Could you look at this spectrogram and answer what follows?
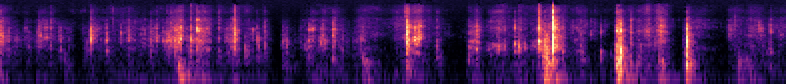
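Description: Grey plastic junction box being closed by hand over its wiring: scattered plastic clicks, taps and rustling as the wires are pushed in and the lid is fitted, with a few sharper knocks in the second half.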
